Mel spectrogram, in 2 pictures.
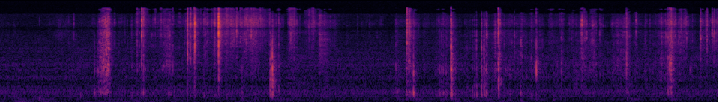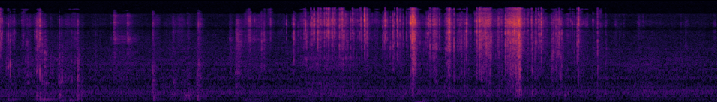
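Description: Quiet handling of trading cards and plastic card holders on a table, with scattered light clicks and taps, then a thicker run of crinkling near the end as a foil card pack wrapper is torn open.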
